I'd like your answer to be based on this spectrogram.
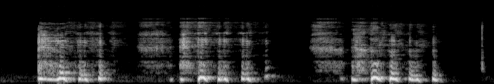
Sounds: Laughter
